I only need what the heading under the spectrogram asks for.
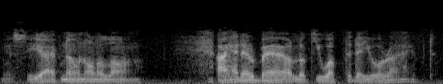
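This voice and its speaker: A very deep, husky, exaggerated voice, bright and forceful at normal speed, belongs to a man voicing a lovestruck aristocratic count who is also an earnest patriot. He delivers his lines in a declamatory, romantic, grave and confiding way, on a muffled 1930s radio recording with music.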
